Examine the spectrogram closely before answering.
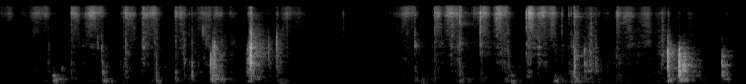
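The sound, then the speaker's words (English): Playing cards being gathered and handled during a card reading: a busy run of crisp rustling, slapping and clicking bursts, briefly pausing near the middle before resuming. “Let me get these cards before they fall off into the floor.”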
